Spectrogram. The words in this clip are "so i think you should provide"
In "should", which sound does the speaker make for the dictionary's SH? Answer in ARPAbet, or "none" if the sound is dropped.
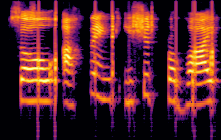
SH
